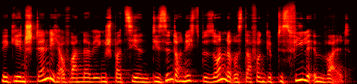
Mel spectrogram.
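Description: A woman's voice: medium pitch, brisk, husky, natural voice. A woman voicing a skeptical, cheeky young boy who scoffs, in a storybook reading. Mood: scoffing.

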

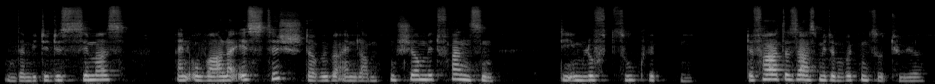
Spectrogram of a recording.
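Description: Calm woman narrating a story. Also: mid-range voice, moderate pace. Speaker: audiobook narrator. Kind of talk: scripted narration.

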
